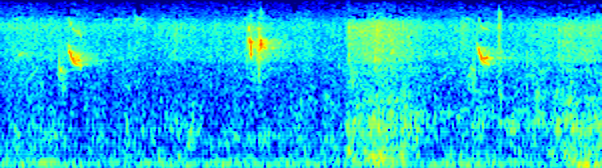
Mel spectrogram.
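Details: Grey wagtail's evening song over Sulejów Reservoir, Poland: three thin, sharp, very high notes spaced over a few seconds, above a steady hiss of running water.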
